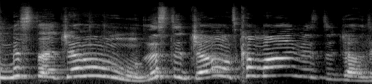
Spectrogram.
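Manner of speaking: high, drawn-out whiny appeal; hammed-up high-pitched coaxing; playful pleading. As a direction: stretch out the name, begging playfully. Retells pleading with Mister Jones.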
